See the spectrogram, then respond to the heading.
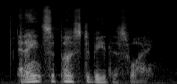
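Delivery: very quiet, hushed whisper. Retelling what a woman whispered into a weeping man's ear: retelling a whisper. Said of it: "she just whispered into his ear".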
